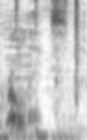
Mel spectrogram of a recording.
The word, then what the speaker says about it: Rolex: a popular dish called a Rolex pronounced just like the watch basically to make a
